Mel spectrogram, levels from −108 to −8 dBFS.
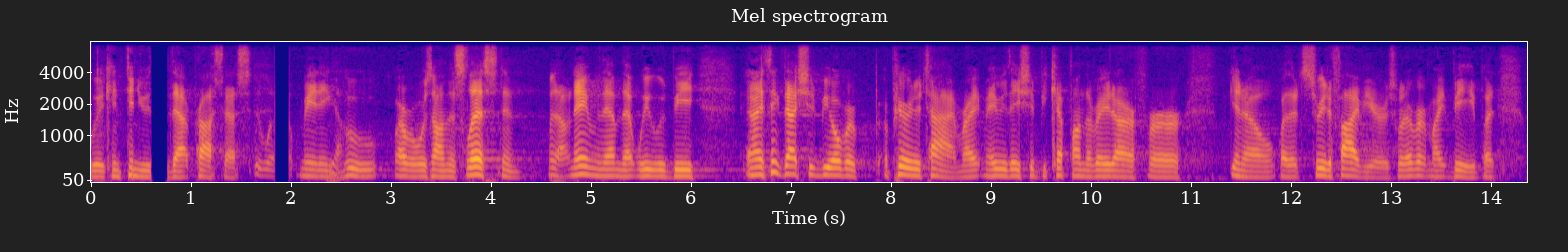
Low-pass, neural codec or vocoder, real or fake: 7.2 kHz; none; real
